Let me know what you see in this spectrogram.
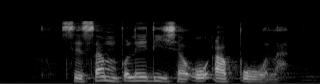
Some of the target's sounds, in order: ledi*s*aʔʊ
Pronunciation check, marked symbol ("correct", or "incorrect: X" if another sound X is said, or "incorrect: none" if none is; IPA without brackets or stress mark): incorrect: ʃ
